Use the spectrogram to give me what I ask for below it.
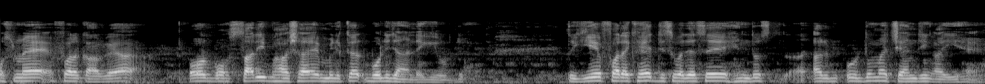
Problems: constant background noise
